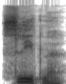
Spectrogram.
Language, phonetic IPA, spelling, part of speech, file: Russian, [ˈs⁽ʲ⁾lʲitnə], слитно, adverb, Ru-слитно.ogg
- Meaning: 1. conjointly 2. in one word (with no spaces or hyphens)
